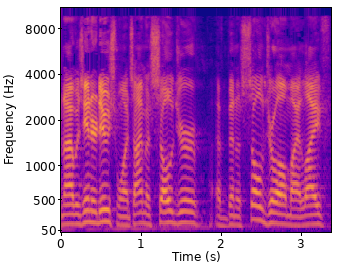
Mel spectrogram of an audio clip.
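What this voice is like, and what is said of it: Newfoundland accent. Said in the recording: “as you probably already know by my accent, I am a Newfoundlander. Nobody could understand a single word that I said”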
